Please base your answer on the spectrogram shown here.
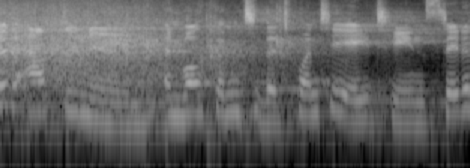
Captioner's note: applause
